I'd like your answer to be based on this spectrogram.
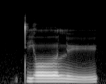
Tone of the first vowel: high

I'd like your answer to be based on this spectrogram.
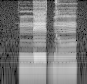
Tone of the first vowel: high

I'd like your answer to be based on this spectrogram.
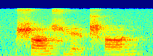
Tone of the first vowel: rising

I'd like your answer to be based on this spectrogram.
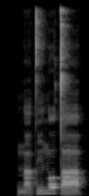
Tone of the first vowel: low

